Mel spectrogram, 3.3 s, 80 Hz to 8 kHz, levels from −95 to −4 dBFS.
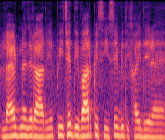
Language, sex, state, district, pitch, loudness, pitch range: Hindi, male, Bihar, Madhepura, 175 Hz, -17 LUFS, 160-180 Hz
